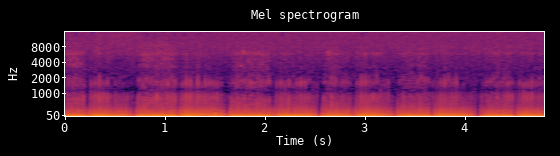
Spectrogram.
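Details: A 10-week-old kitten purrs in a deep buzzing rumble, broken by brief dips in rhythm with its breathing, roughly once every second.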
